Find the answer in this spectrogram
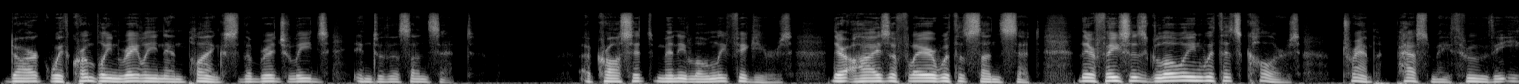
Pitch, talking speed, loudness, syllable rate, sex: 135 Hz, 140 wpm, -17 LUFS, 4.3 syllables/s, male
